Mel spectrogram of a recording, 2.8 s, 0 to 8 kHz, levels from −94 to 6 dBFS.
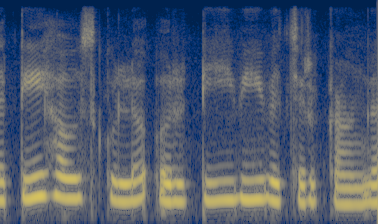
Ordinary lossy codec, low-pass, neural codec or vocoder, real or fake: none; 7.2 kHz; none; real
